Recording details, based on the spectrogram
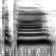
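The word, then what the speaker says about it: Catan: official pronunciation or is I believe it's Katan um I interviewed the uh CEO of Katon Studios and he said Kat so I figured if he called it Katon that's probably right that is probably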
